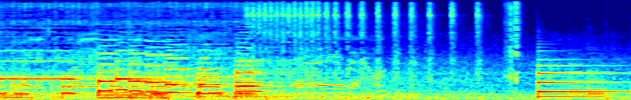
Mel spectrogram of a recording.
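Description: Background music: held instrumental notes, then a break in the second half filled by a quick even run of ticks, about five a second, before the music comes back in near the end.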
